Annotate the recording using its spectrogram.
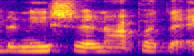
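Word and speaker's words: Dinisa: backstory my mom wanted my middle name to be like dionysia but she felt like people couldn't pronounce it or spell it which i felt like it's a middle name no one really cares but she changed it to denisha there's no h so growing up i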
